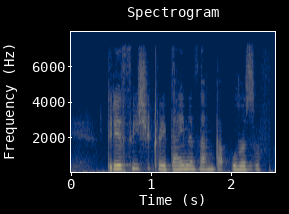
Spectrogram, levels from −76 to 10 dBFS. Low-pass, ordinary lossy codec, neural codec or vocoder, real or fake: 7.2 kHz; none; codec, 16 kHz, 0.5 kbps, X-Codec, HuBERT features, trained on general audio; fake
